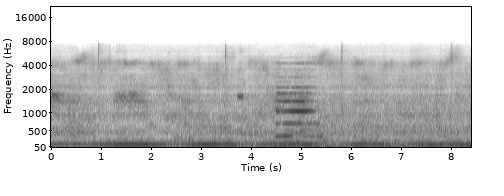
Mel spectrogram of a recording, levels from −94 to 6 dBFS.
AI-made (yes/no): yes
